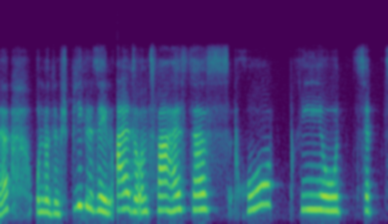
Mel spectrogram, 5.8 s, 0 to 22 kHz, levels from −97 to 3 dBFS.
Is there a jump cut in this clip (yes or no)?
yes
